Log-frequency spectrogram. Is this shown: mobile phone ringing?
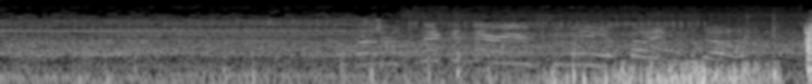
no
